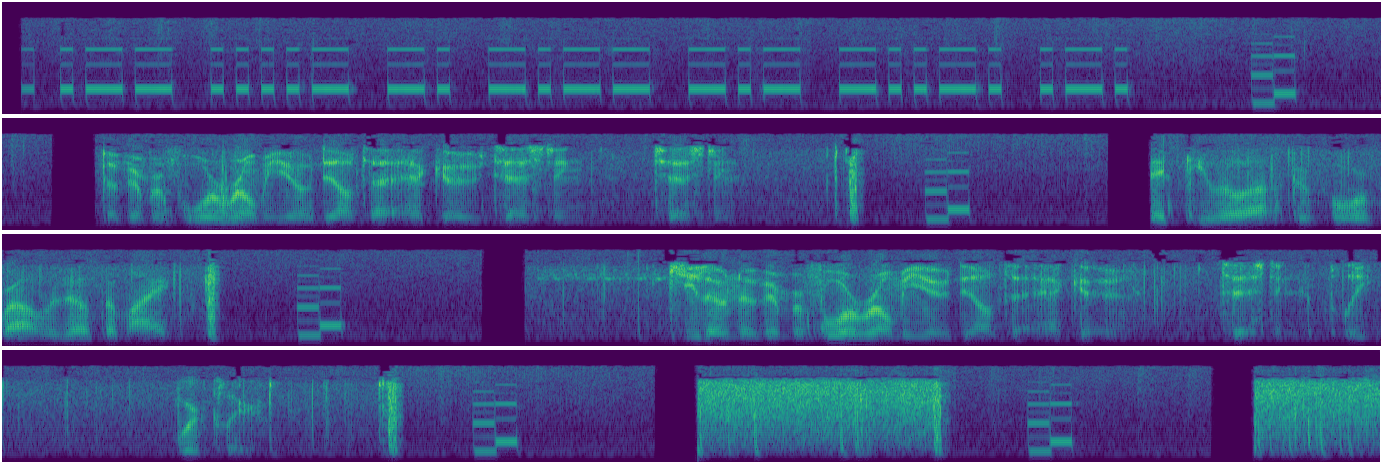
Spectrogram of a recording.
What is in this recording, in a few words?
qso rec simplex logic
